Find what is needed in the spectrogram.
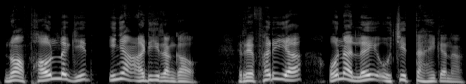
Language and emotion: Santali, angry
